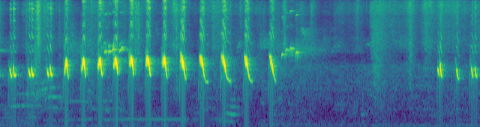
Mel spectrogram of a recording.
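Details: Greater green leafbird in full song with a rapid string of about fifteen bright, slightly downslurred whistles at three to four per second. A pause with a soft higher note follows, then three more chirps.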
